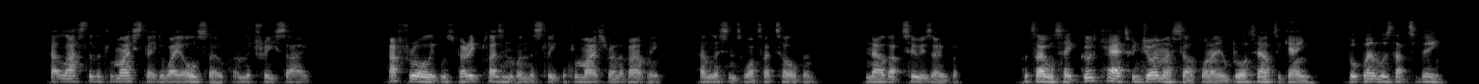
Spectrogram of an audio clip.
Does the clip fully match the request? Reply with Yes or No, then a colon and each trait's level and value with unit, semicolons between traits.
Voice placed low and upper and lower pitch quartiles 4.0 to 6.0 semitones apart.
No: low, 110 Hz; average, 3.5 semitones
